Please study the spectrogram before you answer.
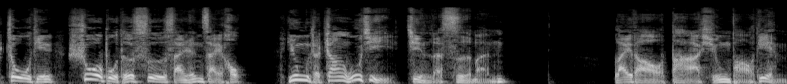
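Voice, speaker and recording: A man narrating a martial arts novel as an audiobook, in an expressive reading style. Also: mid-range voice, breathy edge, no echo, studio quality.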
